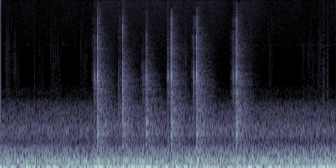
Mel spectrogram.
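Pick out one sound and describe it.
Quick footsteps tap on a metal floor.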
